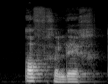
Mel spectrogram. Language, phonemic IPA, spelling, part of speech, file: Dutch, /ˈɑfxəlɛxt/, afgelegd, verb, Nl-afgelegd.ogg
- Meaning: past participle of afleggen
